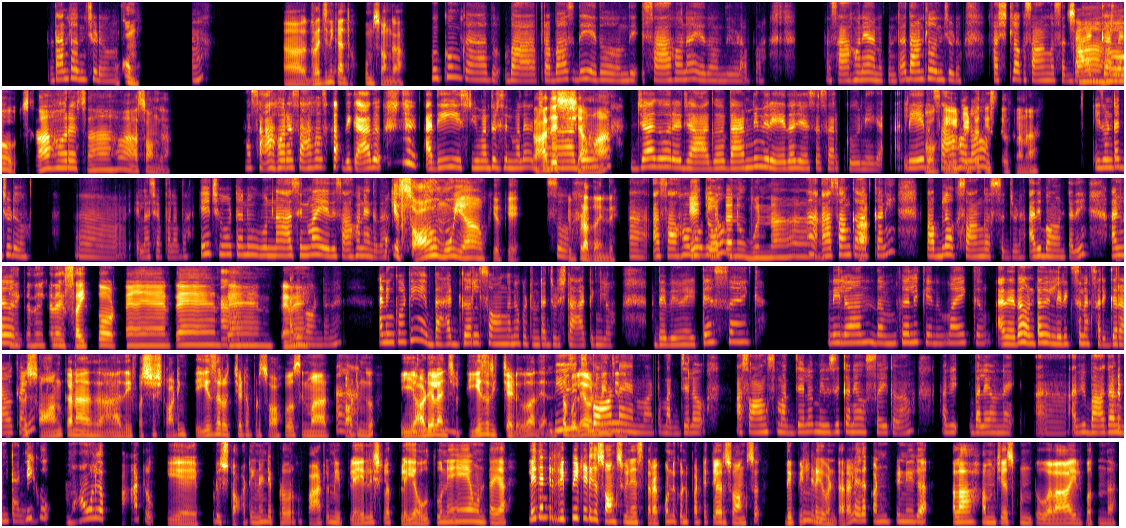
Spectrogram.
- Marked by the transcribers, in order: tapping; other background noise; in English: "ఫస్ట్‌లో"; in English: "సాంగ్"; singing: "సాహో! సాహోరే సాహూ"; laughing while speaking: "ఆ సాహోర సాహో అది కాదు"; singing: "జాగో జాగోర జాగో"; in English: "సో"; in English: "మూవీలో"; singing: "ఏ చోట నువ్వున్న"; in English: "సాంగ్"; in English: "పబ్‌లో"; in English: "సాంగ్"; in English: "అండ్"; humming a tune; in English: "అండ్"; in English: "స్టార్టింగ్‌లో"; singing: "డెబీవయిట్ ఎస్‌సై‌క్ నిలో అందం కొలికెను మైకం"; in English: "లిరిక్స్"; in English: "సాంగ్"; in English: "ఫస్ట్ స్టార్టింగ్ టి‌జ‌ర్"; in English: "స్టార్టింగ్"; in English: "ఆడియో లాంచ్‌లో టిజర్"; in English: "మ్యూజిక్స్"; in English: "సాంగ్స్"; in English: "మ్యూజిక్"; in English: "స్టార్టింగ్"; in English: "ప్లే లిస్ట్‌లో ప్లే"; in English: "రిపీటెడ్‌గా సాంగ్స్"; in English: "పర్టిక్యులర్ సాంగ్స్ రిపీటెడ్‌గా"; in English: "కంటిన్యూగా"; in English: "హమ్"
- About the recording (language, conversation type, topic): Telugu, podcast, నీకు హృదయానికి అత్యంత దగ్గరగా అనిపించే పాట ఏది?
